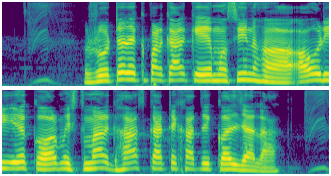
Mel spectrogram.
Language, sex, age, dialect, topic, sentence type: Bhojpuri, male, 18-24, Southern / Standard, agriculture, statement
